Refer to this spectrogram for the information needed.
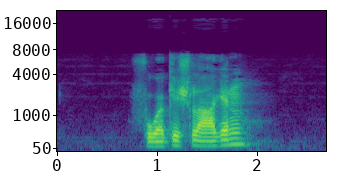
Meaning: past participle of vorschlagen
- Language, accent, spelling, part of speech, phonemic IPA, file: German, Austria, vorgeschlagen, verb, /ˈfoːɐ̯ɡəˌʃlaːɡn̩/, De-at-vorgeschlagen.ogg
